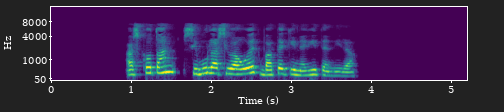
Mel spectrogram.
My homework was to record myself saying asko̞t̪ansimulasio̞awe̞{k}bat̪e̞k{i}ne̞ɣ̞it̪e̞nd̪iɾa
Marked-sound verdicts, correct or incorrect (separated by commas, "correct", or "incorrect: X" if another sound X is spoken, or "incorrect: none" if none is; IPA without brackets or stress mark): correct, correct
